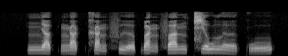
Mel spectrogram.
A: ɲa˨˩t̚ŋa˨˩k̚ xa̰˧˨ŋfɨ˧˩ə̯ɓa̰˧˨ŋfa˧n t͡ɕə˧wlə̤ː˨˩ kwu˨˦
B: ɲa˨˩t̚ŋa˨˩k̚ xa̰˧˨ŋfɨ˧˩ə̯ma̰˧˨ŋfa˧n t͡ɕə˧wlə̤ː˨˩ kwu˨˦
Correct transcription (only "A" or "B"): A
